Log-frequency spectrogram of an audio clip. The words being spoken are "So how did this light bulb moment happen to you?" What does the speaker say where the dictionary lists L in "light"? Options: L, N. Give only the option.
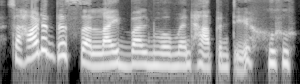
L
